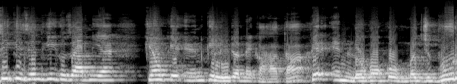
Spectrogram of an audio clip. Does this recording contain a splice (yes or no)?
yes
